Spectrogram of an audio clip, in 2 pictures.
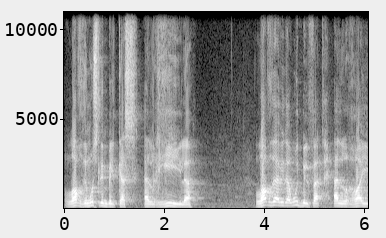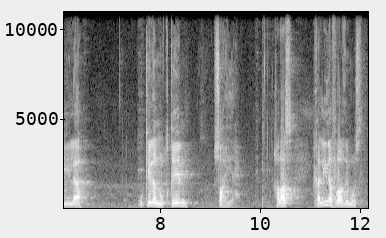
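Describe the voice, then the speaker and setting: A man's voice: on the high side, brisk, reverberant. An Egyptian man preaching a sermon with an Egyptian accent, emphatic, repeating key words and quizzing his listeners.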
